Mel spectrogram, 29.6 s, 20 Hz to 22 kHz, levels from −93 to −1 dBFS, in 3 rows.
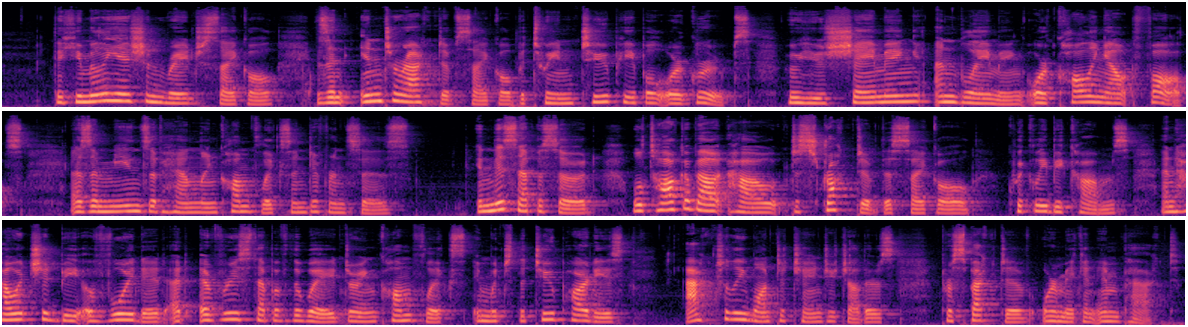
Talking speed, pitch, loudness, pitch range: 145 wpm, 185 Hz, -25 LUFS, 155-215 Hz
